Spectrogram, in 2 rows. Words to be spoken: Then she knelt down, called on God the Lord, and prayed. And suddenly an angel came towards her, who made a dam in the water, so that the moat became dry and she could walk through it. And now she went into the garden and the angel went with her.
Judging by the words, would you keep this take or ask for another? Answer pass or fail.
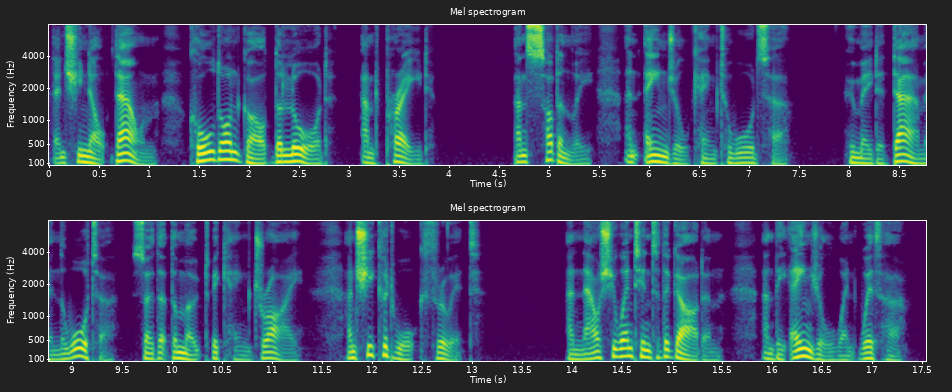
pass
